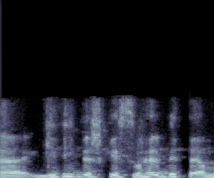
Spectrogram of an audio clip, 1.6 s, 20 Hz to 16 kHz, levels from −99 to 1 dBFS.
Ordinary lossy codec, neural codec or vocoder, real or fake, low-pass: AAC, 64 kbps; none; real; 7.2 kHz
